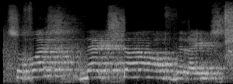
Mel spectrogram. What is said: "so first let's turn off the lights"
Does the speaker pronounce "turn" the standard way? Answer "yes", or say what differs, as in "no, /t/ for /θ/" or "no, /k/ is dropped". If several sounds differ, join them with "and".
no, /n/ is dropped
